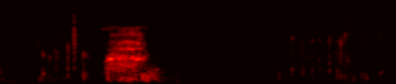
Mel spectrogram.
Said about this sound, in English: Ooh, that is a big gulp. Ooh, that is a weird thing. It's fruity. Sugar? It says zero sugar. Oh, fair. But it's weird because it's kind of sweet, but also sour at the same time.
